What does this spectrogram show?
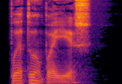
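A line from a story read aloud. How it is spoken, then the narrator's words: Tired punning remark. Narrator (Russian): устало скаламбурил Виктор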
